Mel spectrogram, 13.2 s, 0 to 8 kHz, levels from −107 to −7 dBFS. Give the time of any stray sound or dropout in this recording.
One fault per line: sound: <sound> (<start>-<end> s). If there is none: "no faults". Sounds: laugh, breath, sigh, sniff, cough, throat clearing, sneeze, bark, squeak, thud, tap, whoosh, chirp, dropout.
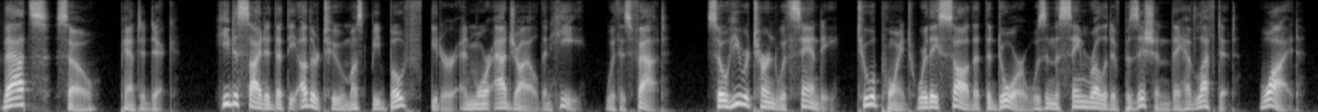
sound: dropout (4.2-4.3 s)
